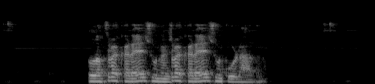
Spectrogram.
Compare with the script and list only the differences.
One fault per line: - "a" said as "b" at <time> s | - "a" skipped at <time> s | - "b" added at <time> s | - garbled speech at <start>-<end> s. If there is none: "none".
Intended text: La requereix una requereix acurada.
none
